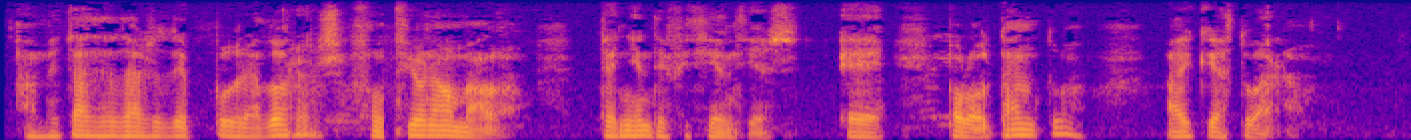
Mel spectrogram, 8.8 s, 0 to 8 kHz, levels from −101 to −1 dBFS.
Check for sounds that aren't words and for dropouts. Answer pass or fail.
fail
